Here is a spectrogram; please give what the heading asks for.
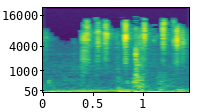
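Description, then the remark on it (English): A handful of dice rattle and clatter across a tabletop in a quick burst of small, sharp clicks, moderately loud, with no voices; the dice are rolled in a tabletop game and counted for successes. “1, 2, that is 2 successes, and then 3 more dice.”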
